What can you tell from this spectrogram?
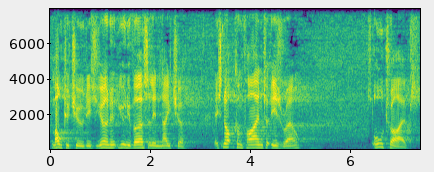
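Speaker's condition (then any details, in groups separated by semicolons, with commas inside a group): No condition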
